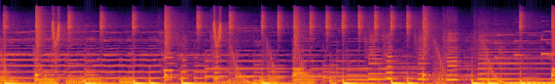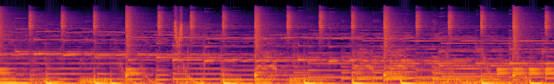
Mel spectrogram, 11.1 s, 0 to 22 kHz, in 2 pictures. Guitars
0:05.4 0:11.0

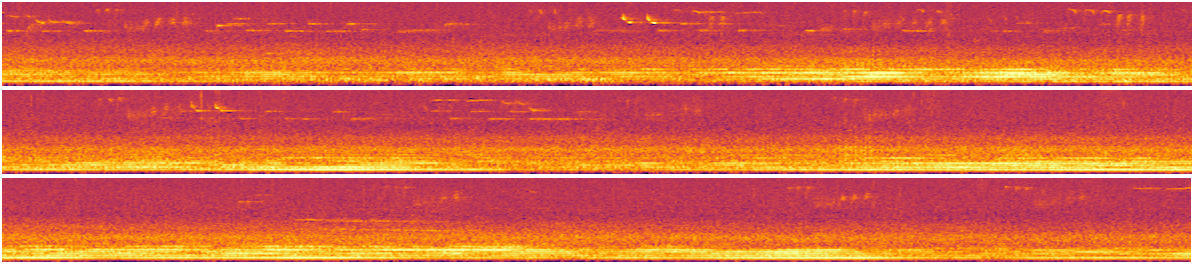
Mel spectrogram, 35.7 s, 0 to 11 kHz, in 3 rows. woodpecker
0:20.2 0:21.2

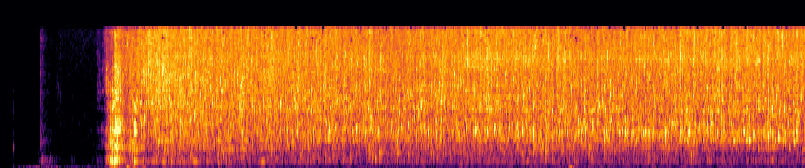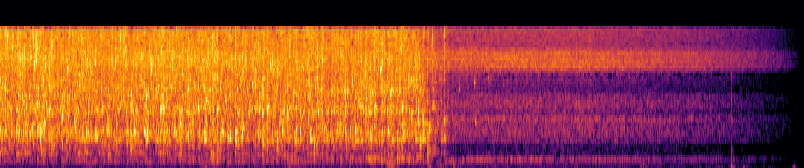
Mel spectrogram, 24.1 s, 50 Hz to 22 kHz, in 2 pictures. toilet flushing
0:01.5 0:19.6

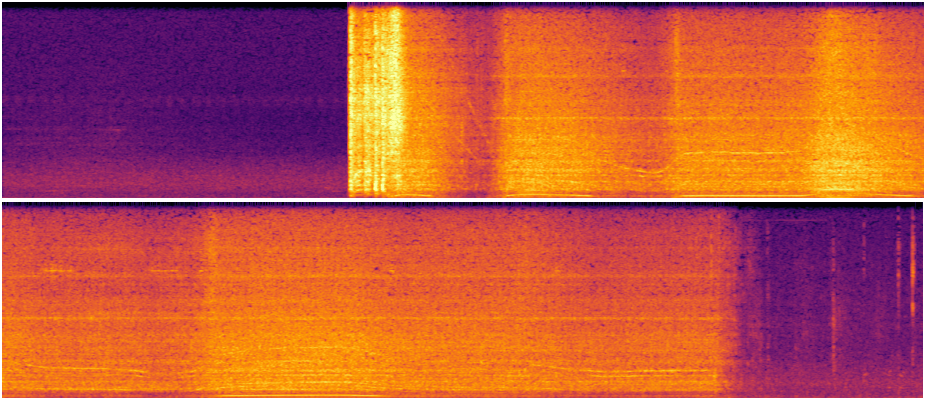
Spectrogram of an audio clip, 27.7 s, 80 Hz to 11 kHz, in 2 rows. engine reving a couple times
0:05.2 0:24.9

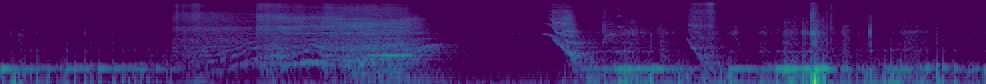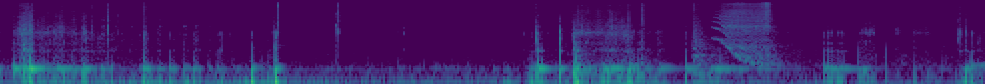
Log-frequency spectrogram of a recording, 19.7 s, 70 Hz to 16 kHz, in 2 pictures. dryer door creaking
0:01.8 0:04.5, 0:05.4 0:07.3, 0:16.8 0:17.8

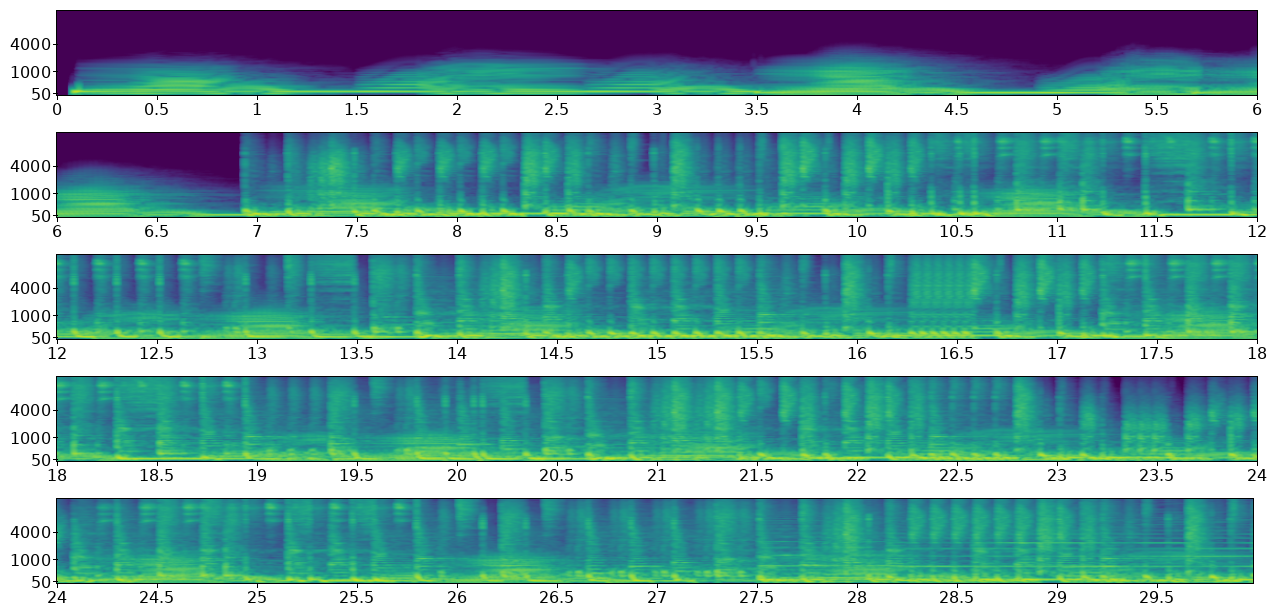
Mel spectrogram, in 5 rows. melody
0:24.1 0:29.9

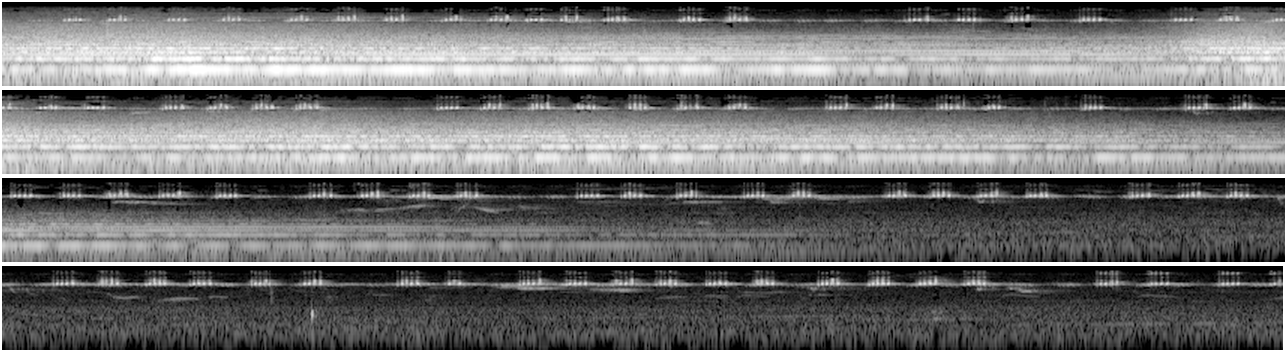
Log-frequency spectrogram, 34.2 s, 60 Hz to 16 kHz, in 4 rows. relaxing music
0:00.0 0:20.7

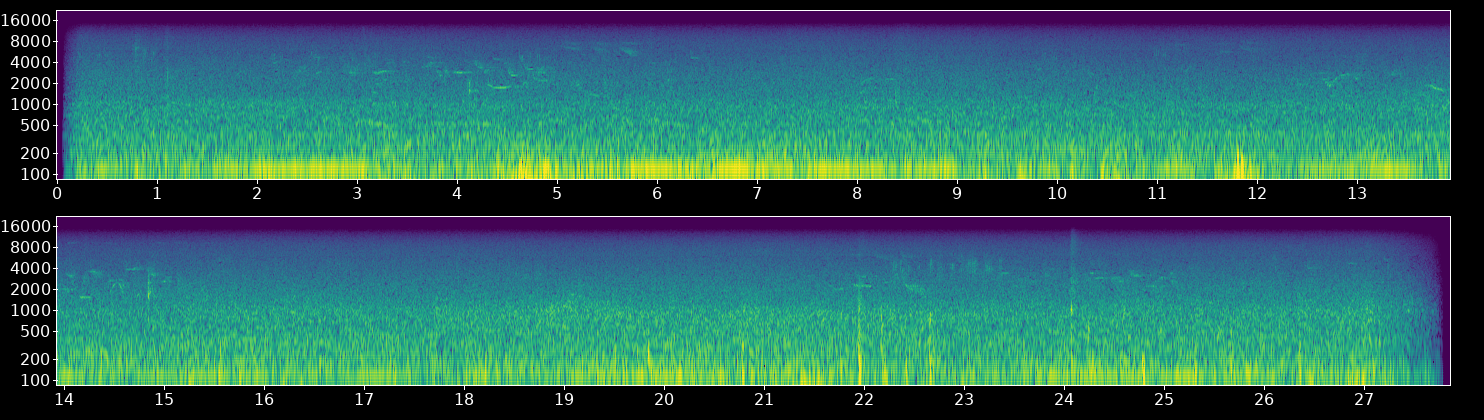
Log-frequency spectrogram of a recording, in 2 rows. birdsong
0:01.8 0:09.0, 0:09.7 0:15.4, 0:21.6 0:25.3, 0:26.0 0:27.1

